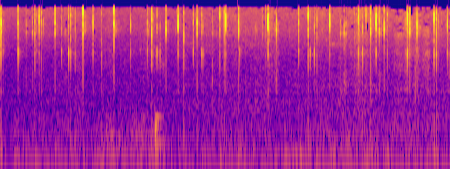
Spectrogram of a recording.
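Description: Long painted nails tap and scratch a small hollow pink plastic highlighter with a black cap, held close. A quick, steady run of light, bright clicks and crackly scratches carries over a soft low rumble, each tap dying away almost instantly.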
